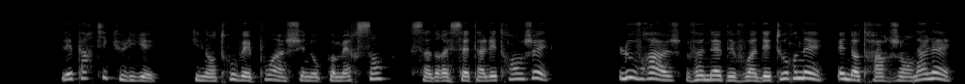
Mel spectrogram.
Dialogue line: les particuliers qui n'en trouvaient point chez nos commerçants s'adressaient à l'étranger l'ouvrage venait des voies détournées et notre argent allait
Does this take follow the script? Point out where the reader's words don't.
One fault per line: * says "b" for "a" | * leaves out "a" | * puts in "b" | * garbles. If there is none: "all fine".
all fine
